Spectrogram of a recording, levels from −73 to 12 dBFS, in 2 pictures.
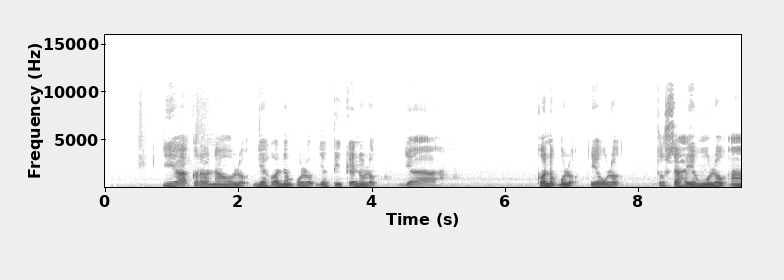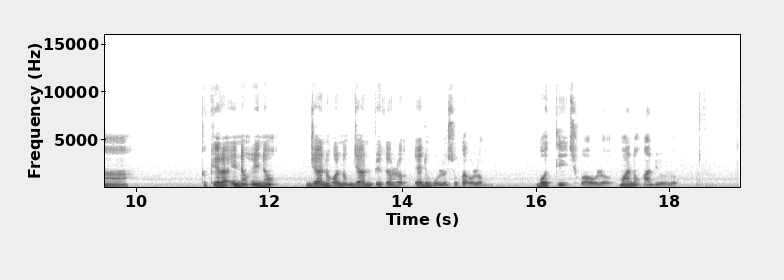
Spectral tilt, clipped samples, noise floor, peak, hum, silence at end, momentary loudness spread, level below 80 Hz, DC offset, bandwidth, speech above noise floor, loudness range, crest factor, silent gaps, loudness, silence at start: -6.5 dB/octave; under 0.1%; -56 dBFS; -4 dBFS; none; 0.45 s; 12 LU; -58 dBFS; under 0.1%; 11 kHz; 33 dB; 6 LU; 20 dB; none; -24 LUFS; 0.85 s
